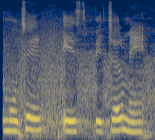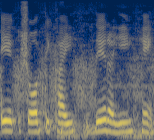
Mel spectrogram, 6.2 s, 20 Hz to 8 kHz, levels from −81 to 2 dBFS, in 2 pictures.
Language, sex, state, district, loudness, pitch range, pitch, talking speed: Hindi, female, Madhya Pradesh, Dhar, -15 LUFS, 205-230 Hz, 215 Hz, 95 wpm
